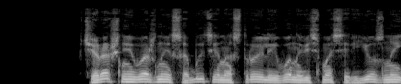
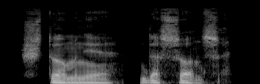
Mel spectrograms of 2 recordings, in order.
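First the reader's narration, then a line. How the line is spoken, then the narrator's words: Slow, cold tone. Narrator (Russian): Монтанелли проговорил это медленно, холодным тоном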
